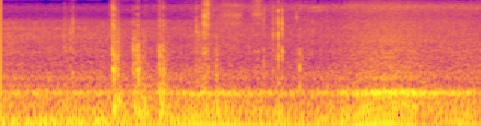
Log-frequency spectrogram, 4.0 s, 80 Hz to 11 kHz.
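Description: Porsche 911 Carrera 4S (997 Gen 2, six-speed manual) running with the sports exhaust engaged, a loud, deep, throaty idle rumble close by, with a few sharp clicks and small bursts over the steady drone.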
